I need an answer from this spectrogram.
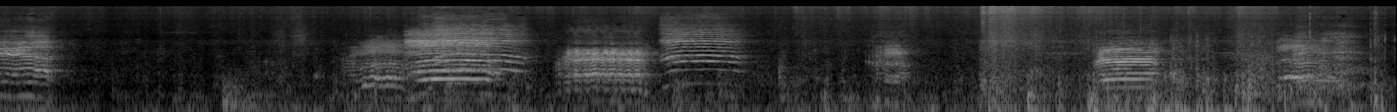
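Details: Several sheep at Ewetopia Farms call while awaiting their feed. Overlapping quavering bleats come roughly every two seconds, some high and thin, others lower, with a brief burst of noise partway through.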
